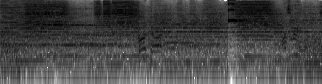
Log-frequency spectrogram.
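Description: Arena crowd noise with music playing over the hall, and a short, high referee's whistle blast about four and a half seconds in, signalling the restart in par terre.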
